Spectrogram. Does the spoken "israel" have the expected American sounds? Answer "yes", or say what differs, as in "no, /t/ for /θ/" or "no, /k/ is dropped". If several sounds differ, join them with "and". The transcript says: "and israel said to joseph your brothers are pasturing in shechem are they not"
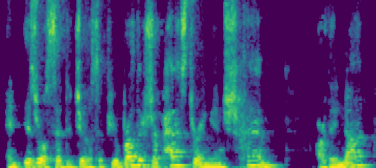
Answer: yes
